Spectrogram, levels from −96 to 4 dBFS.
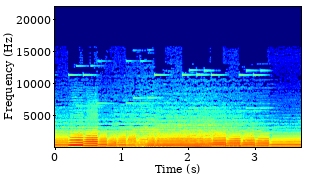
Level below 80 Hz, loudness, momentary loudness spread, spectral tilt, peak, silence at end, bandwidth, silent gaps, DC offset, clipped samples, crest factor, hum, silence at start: -42 dBFS; -16 LUFS; 6 LU; -6.5 dB/octave; -2 dBFS; 0 s; 13 kHz; none; under 0.1%; under 0.1%; 14 dB; none; 0 s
